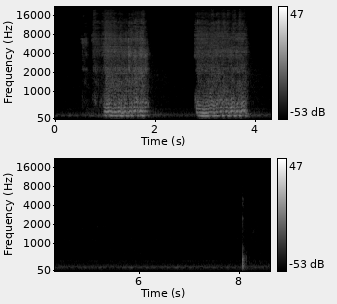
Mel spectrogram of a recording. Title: Compilation of Mirror Sneezes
